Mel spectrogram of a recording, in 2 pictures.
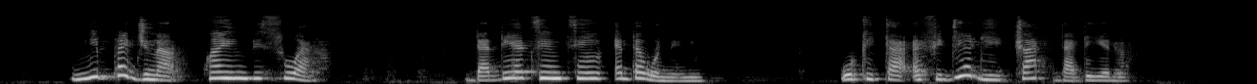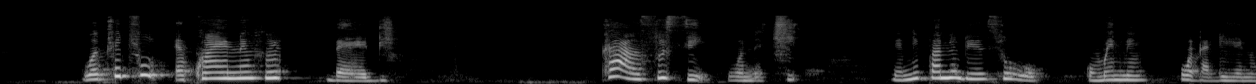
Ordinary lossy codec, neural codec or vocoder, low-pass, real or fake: MP3, 48 kbps; codec, 44.1 kHz, 1.7 kbps, Pupu-Codec; 9.9 kHz; fake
